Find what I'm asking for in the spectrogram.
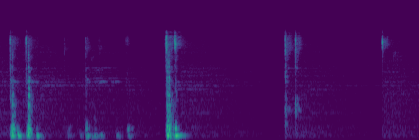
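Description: Computer keyboard typing while entering text into a PowerPoint slide, heard as a few short bursts of close clicks separated by pauses, with no talk.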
